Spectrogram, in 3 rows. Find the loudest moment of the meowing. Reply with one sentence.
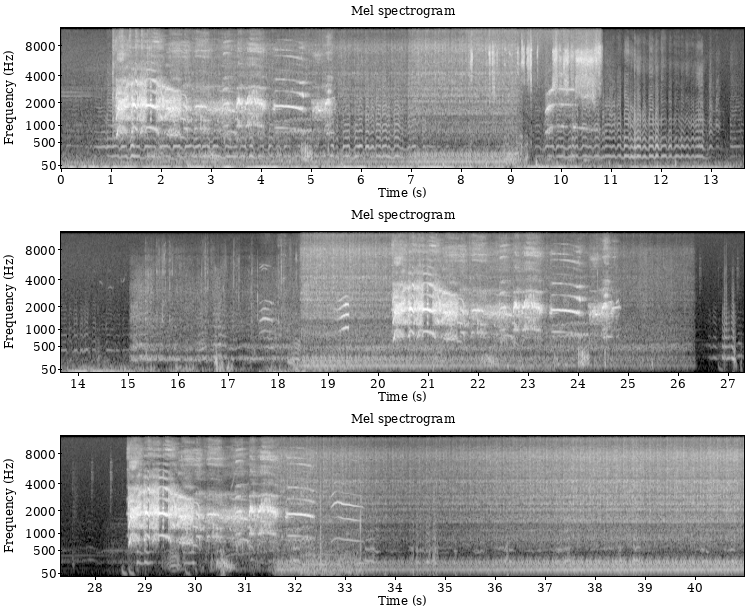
The volume of the meowing peaks at 19 seconds.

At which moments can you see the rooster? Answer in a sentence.
You can hear the rooster from 1.1 to 5.5 s, from 20.2 to 24.9 s and from 28.6 to 32.4 s.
